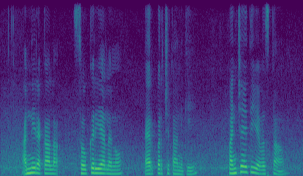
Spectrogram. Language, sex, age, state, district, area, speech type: Telugu, female, 45-60, Andhra Pradesh, Eluru, urban, spontaneous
